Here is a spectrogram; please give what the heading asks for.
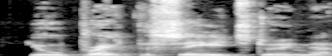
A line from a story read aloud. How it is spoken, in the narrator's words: shouted Georgie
